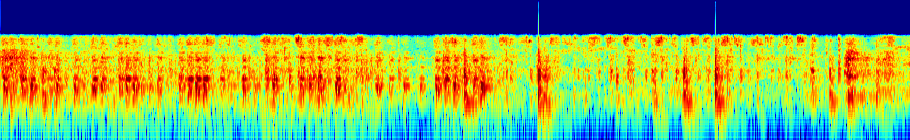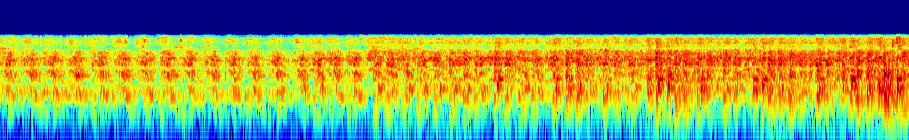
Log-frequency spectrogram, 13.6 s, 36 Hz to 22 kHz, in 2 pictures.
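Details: 1985 Toyota Corolla after carburettor problems, choke likely not on: several seconds of uneven stumbling cranking and catching before settling into steady idle; hard start.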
